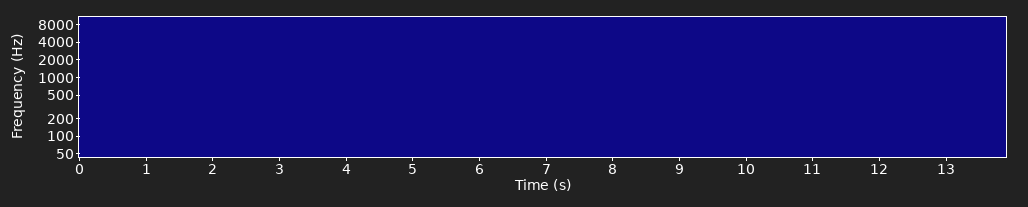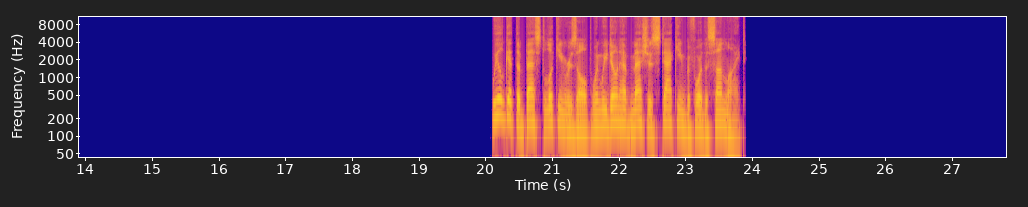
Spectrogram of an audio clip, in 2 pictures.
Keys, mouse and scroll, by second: 3.1 click, 4.0 h, 6.9-8.7 drag, 15.0 alt+h, 17.3-18.4 shift+middle drag, 27.2 KP_0.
